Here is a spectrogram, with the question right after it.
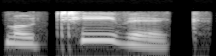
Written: motivic

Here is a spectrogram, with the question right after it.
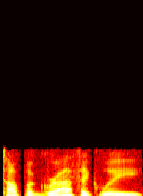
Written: topographically

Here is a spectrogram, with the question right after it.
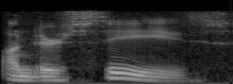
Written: underseas

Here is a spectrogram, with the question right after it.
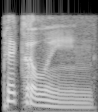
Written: picoline

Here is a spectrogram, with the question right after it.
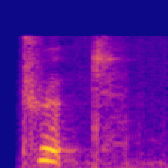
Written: trud

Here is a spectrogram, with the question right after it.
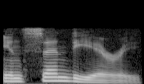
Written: incendiary

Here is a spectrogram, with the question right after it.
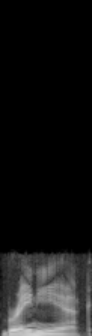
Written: brainiac

